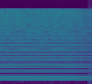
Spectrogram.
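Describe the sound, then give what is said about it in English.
An unfiltered synthesizer tone mixing saw and square waves holds steady and loud, with a buzzy, bright, gritty timbre full of high overtones. “So I've got a pretty basic saw square tooth mix.”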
